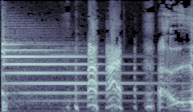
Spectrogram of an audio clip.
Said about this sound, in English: Where's the bell you have? Do you have the bell? The bell. The bell.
